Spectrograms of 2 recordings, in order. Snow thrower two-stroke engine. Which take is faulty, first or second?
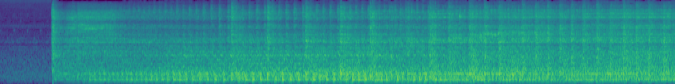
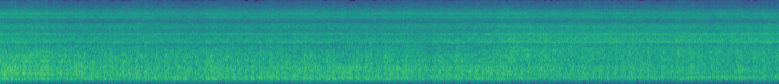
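first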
